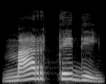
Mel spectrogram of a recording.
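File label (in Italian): "martedì", Italian pronunciation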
